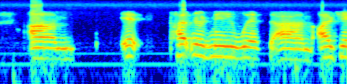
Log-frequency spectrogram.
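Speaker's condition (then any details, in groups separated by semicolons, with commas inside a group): Cerebral palsy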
